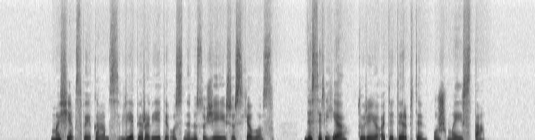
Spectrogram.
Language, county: Lithuanian, Vilnius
